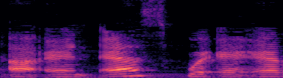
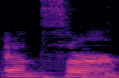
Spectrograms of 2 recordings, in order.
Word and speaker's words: answer: kayak gimana misalkan and answer answer itu kan beda Tulisannya a n s w e r Tapi bacanya itu answer bukan answer gua tuh sambil kayak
